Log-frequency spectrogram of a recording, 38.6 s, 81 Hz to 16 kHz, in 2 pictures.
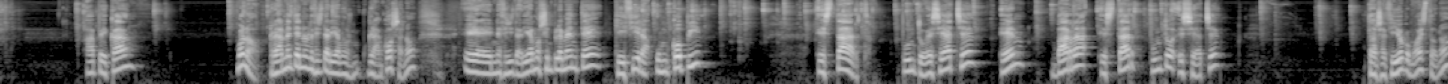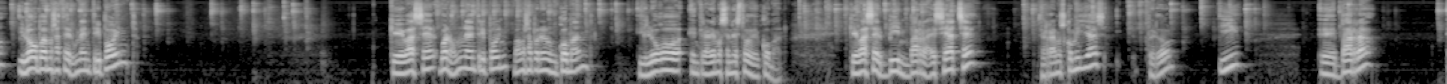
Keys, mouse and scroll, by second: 0.0-4.4 typing, 8.3-16.1 typing, 16.8 Return, 17.6 Return, 18.0 typing, 19.4-23.2 typing, 25.1-28.0 typing, 29.8-38.6 typing.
